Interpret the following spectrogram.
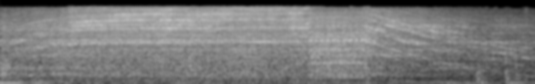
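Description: Mitre saw starting and crosscutting the end of a pine cladding board square. About two and a half seconds in, the blade is let go and winds down with a falling whine.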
